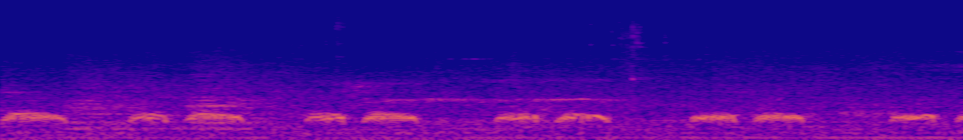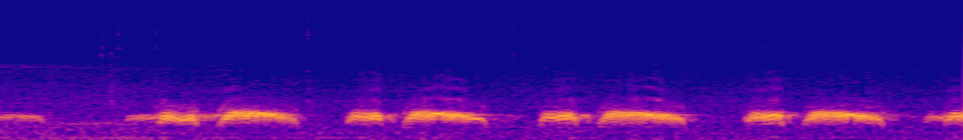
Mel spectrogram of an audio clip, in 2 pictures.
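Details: Rapid 'gù tốc độ' cooing of a spotted dove used as a lure bird for wild doves; soft paired coos about once a second, growing much louder and fuller in the second half.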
